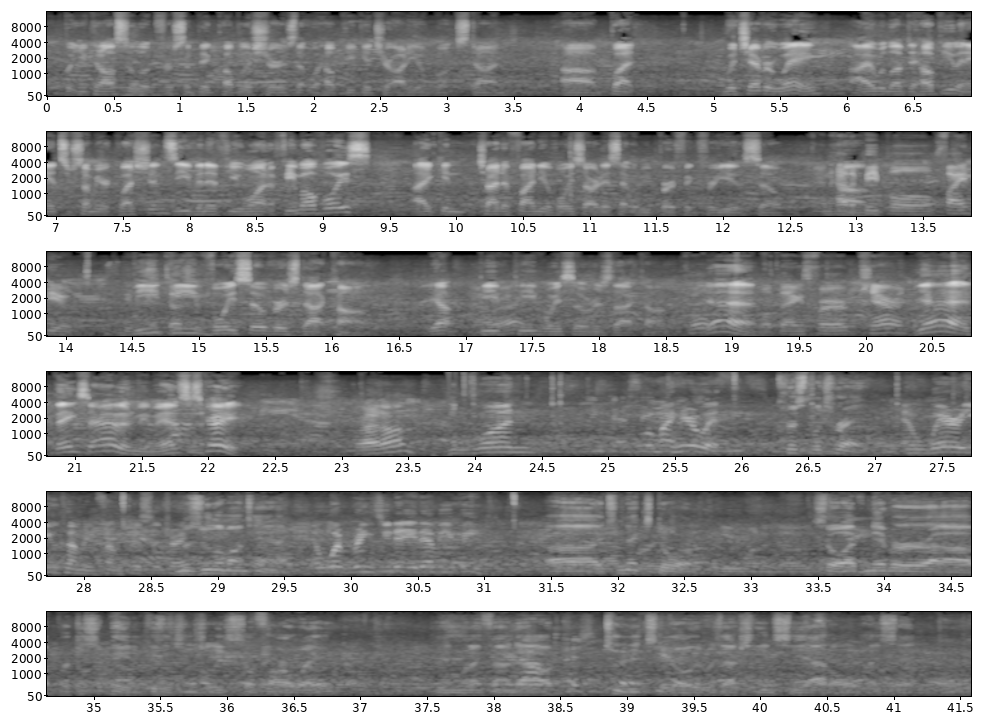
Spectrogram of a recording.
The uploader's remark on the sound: Because we were recording this on the fly in a venue with lots of people and no control of the environment, the audio quality is...not going to win a Grammy.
